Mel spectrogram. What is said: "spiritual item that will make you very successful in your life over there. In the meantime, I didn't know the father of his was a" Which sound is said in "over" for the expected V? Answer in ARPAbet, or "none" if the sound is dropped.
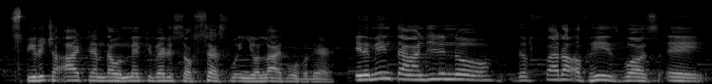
V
